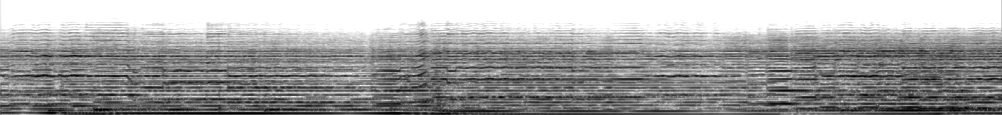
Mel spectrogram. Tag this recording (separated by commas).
Bowed string instrument, Music, Violin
